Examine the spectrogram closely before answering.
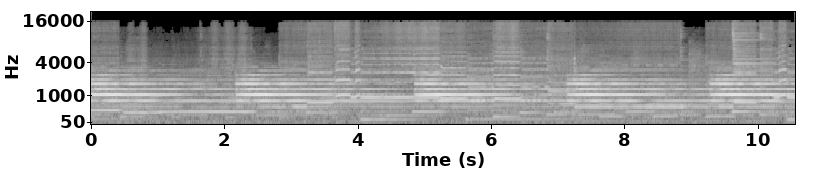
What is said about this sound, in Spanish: Las campanadas de la iglesia. ¡Son las 5 de la mañana!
